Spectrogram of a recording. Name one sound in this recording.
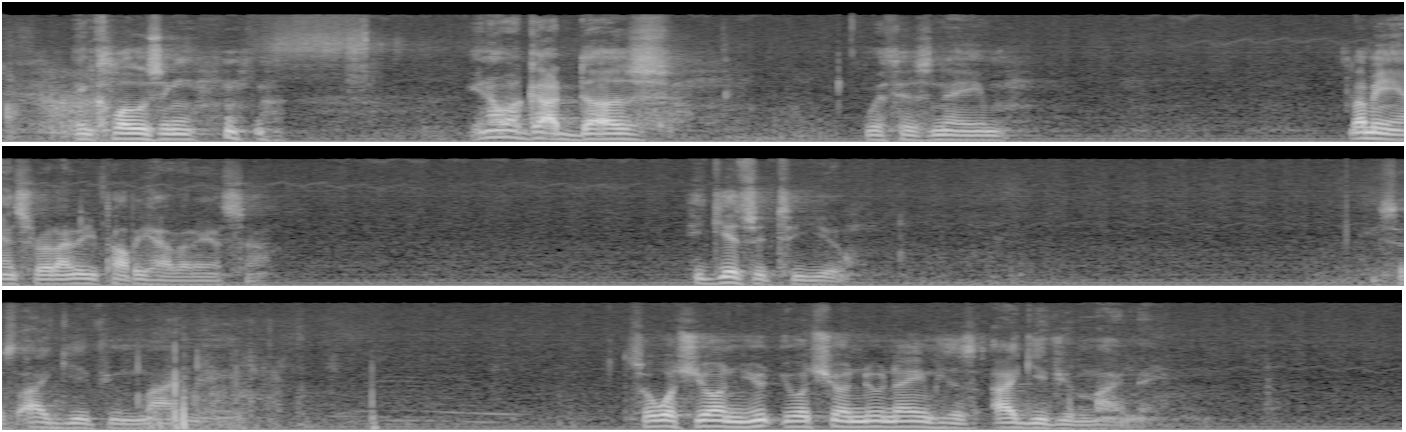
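A man speaks into a microphone in measured phrases with long pauses.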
